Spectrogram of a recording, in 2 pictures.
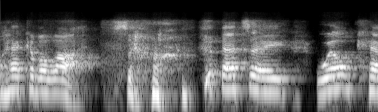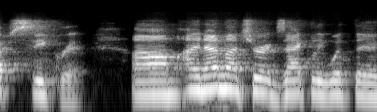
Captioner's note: chuckles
